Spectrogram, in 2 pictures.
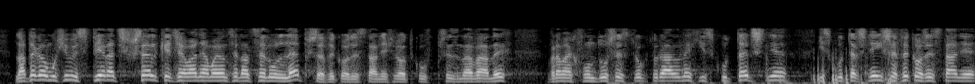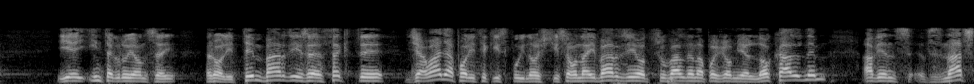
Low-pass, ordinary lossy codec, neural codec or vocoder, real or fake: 5.4 kHz; none; none; real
